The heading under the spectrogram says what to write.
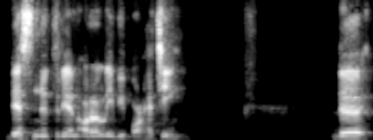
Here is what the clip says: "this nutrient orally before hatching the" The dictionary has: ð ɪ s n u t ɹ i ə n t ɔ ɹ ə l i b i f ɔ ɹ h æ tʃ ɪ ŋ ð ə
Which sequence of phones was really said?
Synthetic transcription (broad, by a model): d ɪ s n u t ɹ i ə n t ɔ ɹ ə l i b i p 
